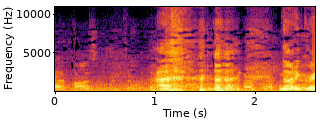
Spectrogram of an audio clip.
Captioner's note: laughing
